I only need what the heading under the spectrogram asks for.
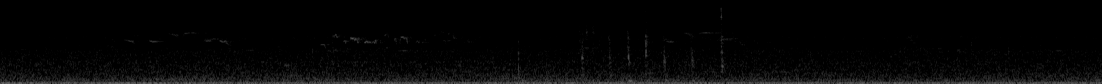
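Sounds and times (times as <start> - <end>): low outdoor background rumble: 0.0 - 11.0
faint bird chirps: 0.8 - 5.0, 5.7 - 11.0
sharp clicks: 5.2 - 7.4.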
